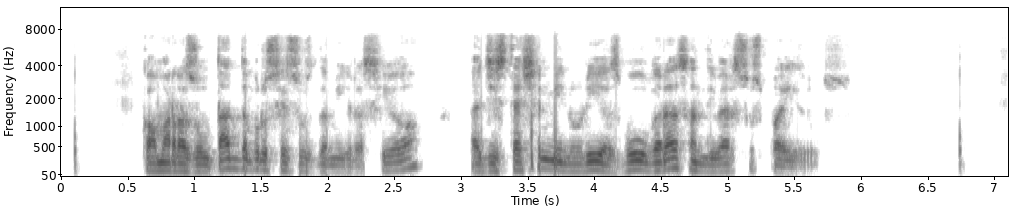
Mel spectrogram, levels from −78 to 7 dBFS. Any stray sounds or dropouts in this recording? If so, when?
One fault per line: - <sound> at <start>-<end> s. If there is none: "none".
none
